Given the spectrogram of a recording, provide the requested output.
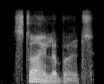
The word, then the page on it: stylobate: British English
